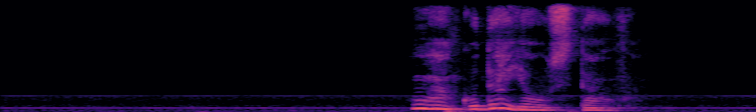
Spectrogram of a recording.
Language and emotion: Russian, sad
